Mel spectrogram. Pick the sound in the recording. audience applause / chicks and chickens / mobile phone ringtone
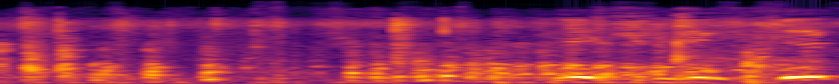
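chicks and chickens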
